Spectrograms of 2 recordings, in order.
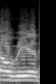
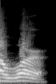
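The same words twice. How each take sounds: First: "where" with an open e, rhyming with air; wrong pronunciation. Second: "were" with a rounded central vowel, like "wur"; correct pronunciation. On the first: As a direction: say "where" as the mistaken reading, open vowel. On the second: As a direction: round the lips into a short "were", no e sound. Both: Shown as a demonstration. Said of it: "इसको पढ़ेगा were".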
